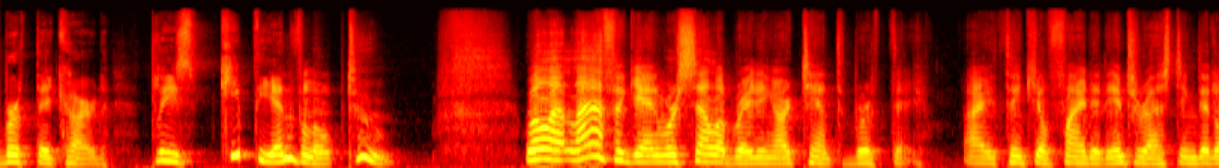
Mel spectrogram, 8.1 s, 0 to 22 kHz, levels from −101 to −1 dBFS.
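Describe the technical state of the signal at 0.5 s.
At 0.5 s the speech signal is intact, with no audible technical fault at that point.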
